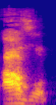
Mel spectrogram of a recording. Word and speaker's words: avo: avô interessante falam né porque a entonação é na sílaba diferente mas é avo mas todo avô é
